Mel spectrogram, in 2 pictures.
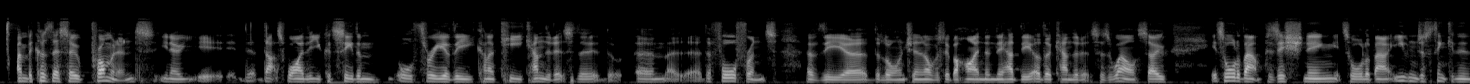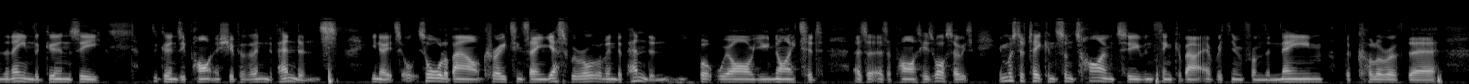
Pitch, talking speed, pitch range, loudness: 125 Hz, 225 wpm, 120-145 Hz, -28 LUFS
